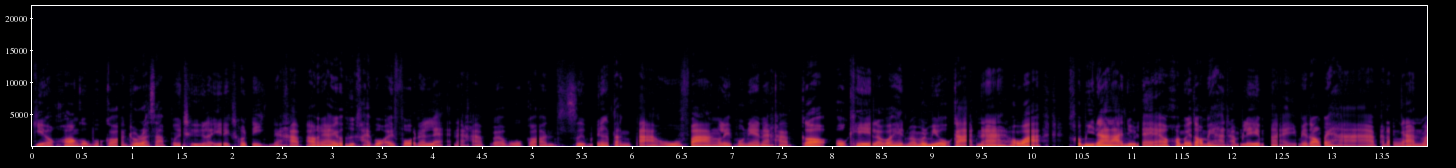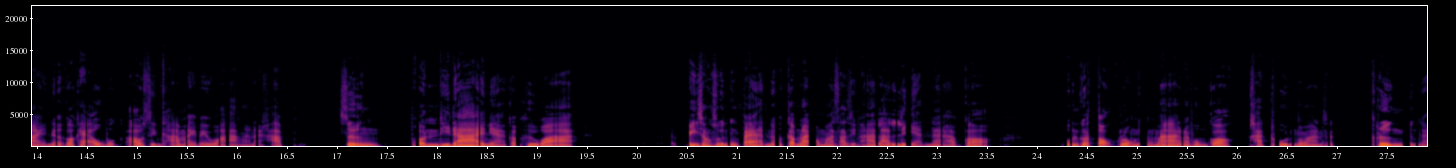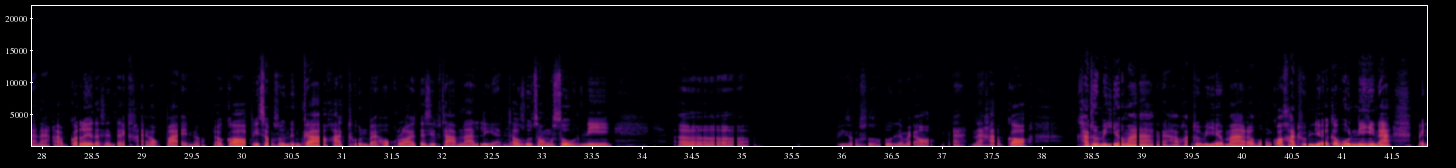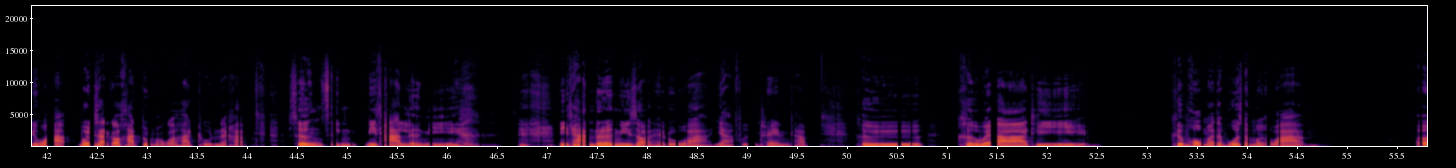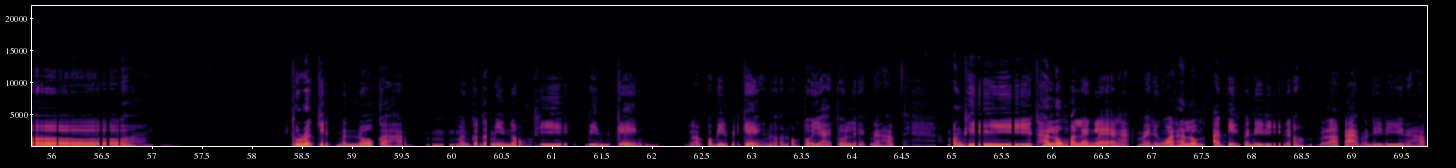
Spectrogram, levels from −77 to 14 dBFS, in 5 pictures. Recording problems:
choppy; very; 12% of the speech affected

